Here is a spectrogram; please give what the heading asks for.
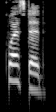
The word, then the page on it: quested: British English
